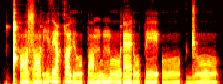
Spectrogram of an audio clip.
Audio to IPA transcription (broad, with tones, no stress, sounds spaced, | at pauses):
ǃʰ ɒ˩˧˩ z ɒ˩˧˩ ɾ i˩˥ ð e˥˧ q u˥˧ ɾʲ oː˩˧ p ɒ˩˧˩ ŋ u˥˧ m oː˥˧ ɾ æ˩˧˩ ɾ o˥˧ p eː˩˧ ʔ oː˩˧ | ɡʲ oː˩˧˩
